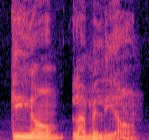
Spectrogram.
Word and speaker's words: Guillaume le Million: For Revachol, your city, that meant only one thing: Guillaume le Million. If it doesn't rhyme, you're not pronouncing it right.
